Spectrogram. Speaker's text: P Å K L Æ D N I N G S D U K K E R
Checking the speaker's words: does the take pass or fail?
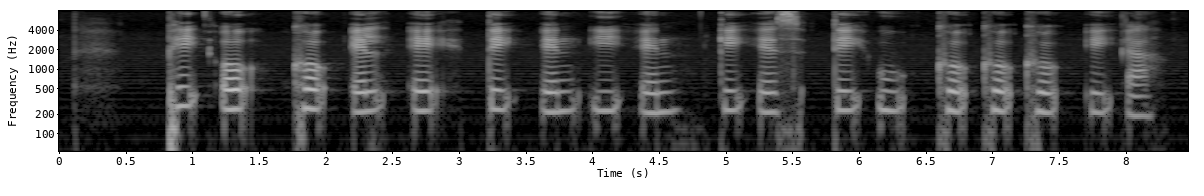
fail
